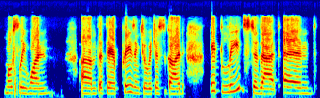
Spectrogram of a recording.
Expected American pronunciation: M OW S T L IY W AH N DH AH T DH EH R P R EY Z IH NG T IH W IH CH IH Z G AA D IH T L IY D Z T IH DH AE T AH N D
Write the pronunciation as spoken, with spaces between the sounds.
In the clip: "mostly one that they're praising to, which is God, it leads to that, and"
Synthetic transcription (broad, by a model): M OW S T L IY W AH N DH AH T DH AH R P R EY Z IH NG T IH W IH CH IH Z G AA D IH T L IY D Z T IH DH AE T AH N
